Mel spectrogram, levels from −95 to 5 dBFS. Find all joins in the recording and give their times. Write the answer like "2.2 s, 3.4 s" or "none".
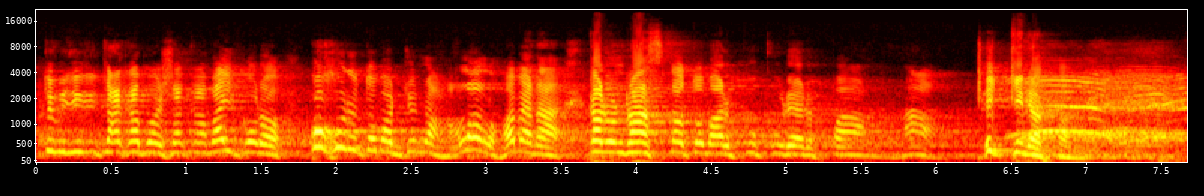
none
